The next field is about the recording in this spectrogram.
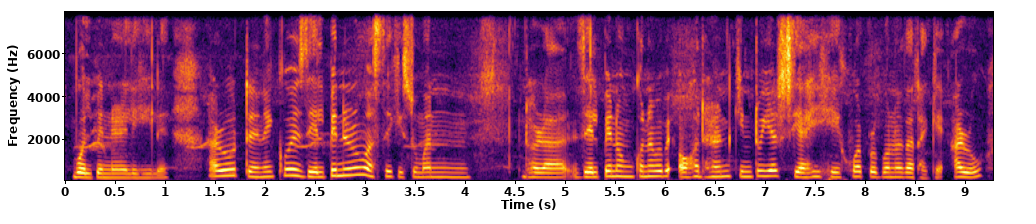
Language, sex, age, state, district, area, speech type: Assamese, female, 18-30, Assam, Sivasagar, rural, spontaneous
